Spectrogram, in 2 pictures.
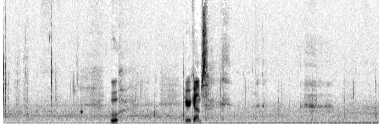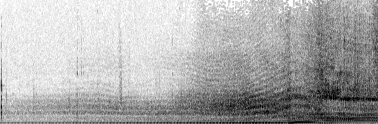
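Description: A car engine hums steadily and grows louder as a car drives close by.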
